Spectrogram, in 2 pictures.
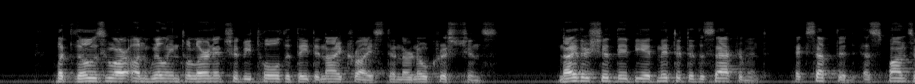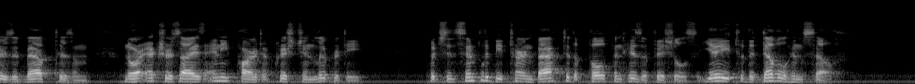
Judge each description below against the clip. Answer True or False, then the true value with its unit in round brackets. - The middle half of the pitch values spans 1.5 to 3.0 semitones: True (2.7 semitones)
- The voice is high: False (135 Hz)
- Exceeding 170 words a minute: True (185 wpm)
